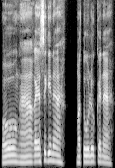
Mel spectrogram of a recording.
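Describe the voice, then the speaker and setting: A man's voice: mid-range voice, flat delivery, moderate pace, warm tone, dry recording, clean studio sound, lightly acted. An actor playing a guarded, weary young man in love in a romantic radio drama, with an understated, evasive casual manner. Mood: subdued, wistful.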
